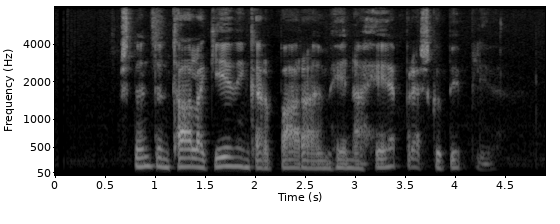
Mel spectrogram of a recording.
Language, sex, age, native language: Icelandic, male, 40-49, Icelandic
